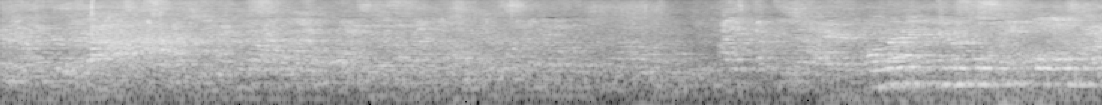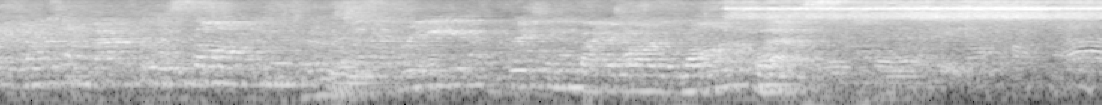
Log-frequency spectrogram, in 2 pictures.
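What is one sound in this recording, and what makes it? A band plays music in a large echoing hall.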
